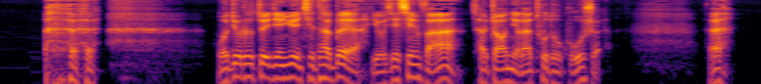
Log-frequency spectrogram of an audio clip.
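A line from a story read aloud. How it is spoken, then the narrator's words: Embarrassed, light laugh. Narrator (Chinese): 魏正义洒然一笑，不好意思道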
